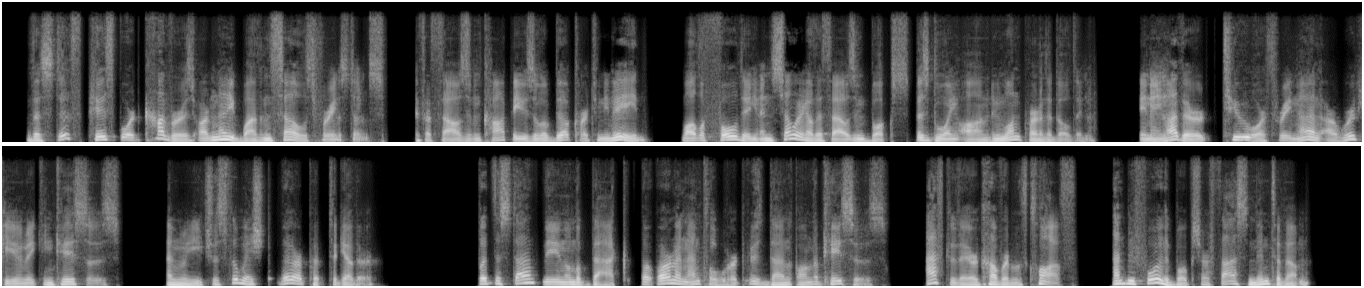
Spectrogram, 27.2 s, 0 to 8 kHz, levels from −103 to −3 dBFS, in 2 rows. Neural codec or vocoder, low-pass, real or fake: codec, 16 kHz, 0.5 kbps, X-Codec, HuBERT features, trained on general audio; 7.2 kHz; fake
